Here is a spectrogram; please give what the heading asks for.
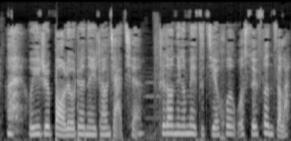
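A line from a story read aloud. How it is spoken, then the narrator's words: Sighing. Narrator (Chinese): 那个师兄叹了一口气说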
